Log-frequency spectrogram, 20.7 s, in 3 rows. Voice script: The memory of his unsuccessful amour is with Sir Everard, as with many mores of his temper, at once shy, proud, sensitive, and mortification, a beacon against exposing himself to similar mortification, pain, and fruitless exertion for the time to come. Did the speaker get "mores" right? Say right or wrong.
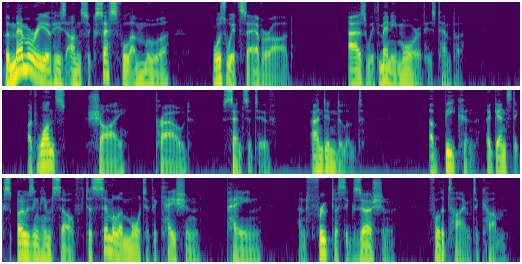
wrong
